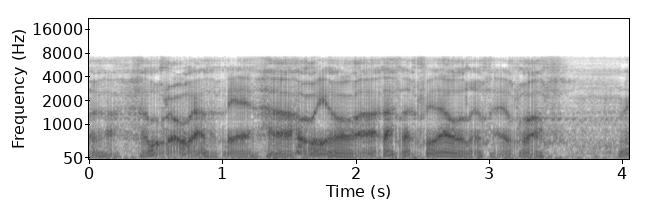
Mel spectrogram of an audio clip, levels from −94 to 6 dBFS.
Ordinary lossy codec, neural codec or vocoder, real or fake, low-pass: none; autoencoder, 22.05 kHz, a latent of 192 numbers a frame, VITS, trained on many speakers; fake; 7.2 kHz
